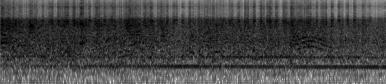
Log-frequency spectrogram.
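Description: Passenger train running, heard from inside an open-windowed carriage: a loud, steady rumble of wheels and rushing air with a steady hum running through it.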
